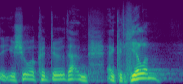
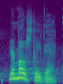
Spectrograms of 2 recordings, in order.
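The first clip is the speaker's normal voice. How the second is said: ordinary delivery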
